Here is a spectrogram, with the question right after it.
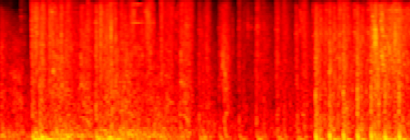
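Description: Rapid gunfire in the video game Fortnite, dense bursts of shots crackling one after another at close range, loud and continuous with no talk over it.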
